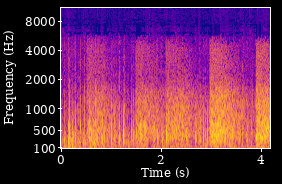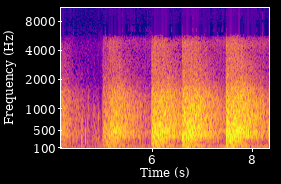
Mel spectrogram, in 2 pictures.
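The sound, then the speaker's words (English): Gunfire in a radio drama shootout, with shots aimed at a man and one bullet passing through his hat. Several dense, sharp bursts follow one another, growing louder toward the end, with no voices. “You ornery polecats, they fired at me. That bullet went right through my hat.”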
